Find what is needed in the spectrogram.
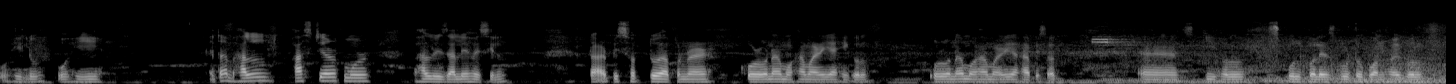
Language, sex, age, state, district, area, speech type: Assamese, male, 18-30, Assam, Tinsukia, rural, spontaneous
